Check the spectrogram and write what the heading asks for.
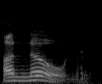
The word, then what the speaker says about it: unknown: Unknown. Pace Ernesto. K.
